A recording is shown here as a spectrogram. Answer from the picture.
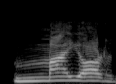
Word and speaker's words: maior: palavra vem do latim maior domo maior porque tá escrito Major né mas o J no latim se pronuncia como ih então a palavra vem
